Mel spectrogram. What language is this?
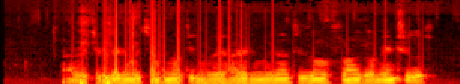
Kinyarwanda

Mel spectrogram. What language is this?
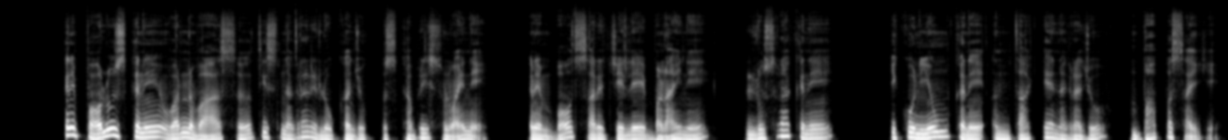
Bilaspuri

